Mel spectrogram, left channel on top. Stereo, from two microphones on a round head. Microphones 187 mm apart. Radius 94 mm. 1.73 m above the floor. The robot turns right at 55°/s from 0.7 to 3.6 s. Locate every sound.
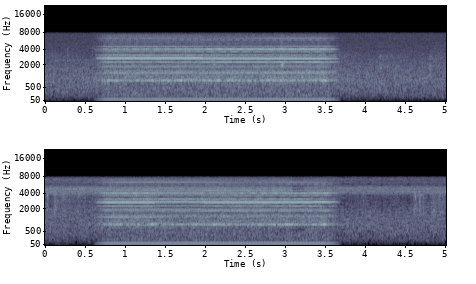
Only background noise.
